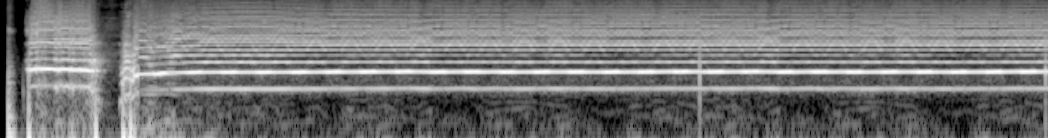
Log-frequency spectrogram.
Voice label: scout battle cry

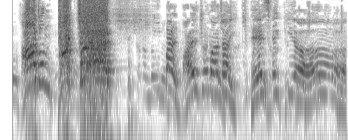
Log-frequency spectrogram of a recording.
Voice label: scout jeers

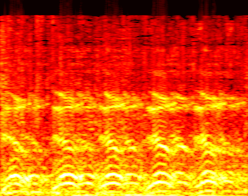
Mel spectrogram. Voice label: heavy no

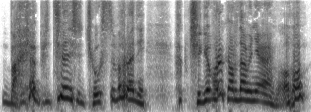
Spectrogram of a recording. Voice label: negative vocalization

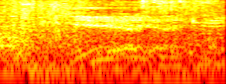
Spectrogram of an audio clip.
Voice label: heavy yes

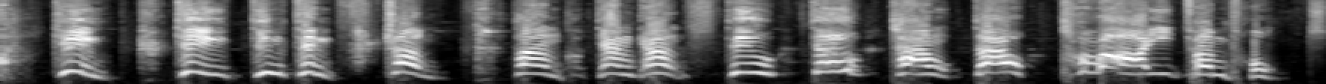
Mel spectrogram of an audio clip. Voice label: scout battle cry

